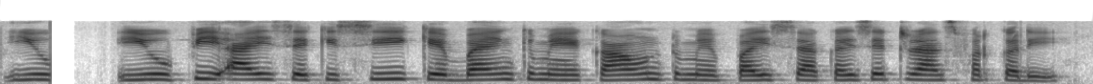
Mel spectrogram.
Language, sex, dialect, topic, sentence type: Magahi, female, Central/Standard, banking, question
